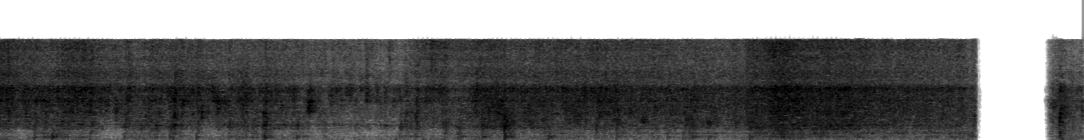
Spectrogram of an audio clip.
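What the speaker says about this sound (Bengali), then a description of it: "আমি কাতলা মাছগুলোতে নুন হলুদ মাখিয়ে রেখেছিলাম, এখন সেই মাছগুলো ভেজে নিচ্ছি" Katla fish pieces rubbed with salt and turmeric fry in hot oil, giving a loud, steady crackling sizzle that continues before cutting out abruptly near the end.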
